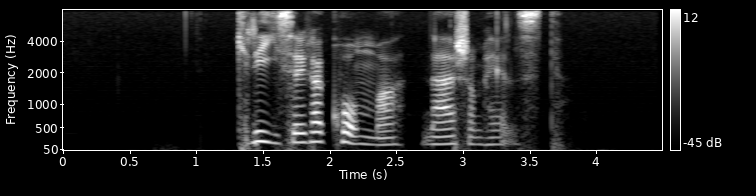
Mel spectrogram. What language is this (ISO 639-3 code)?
swe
